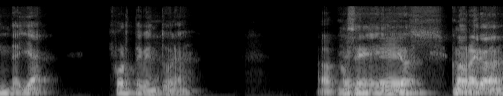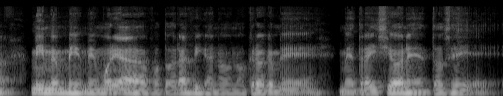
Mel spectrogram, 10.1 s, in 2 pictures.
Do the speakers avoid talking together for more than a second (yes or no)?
no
